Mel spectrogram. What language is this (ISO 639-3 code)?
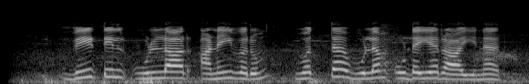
tam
